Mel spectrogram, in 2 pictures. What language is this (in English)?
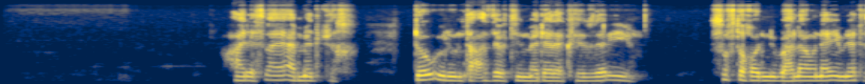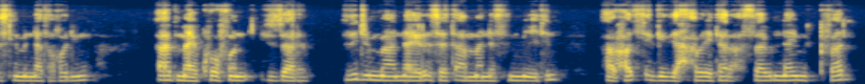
Tigrinya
